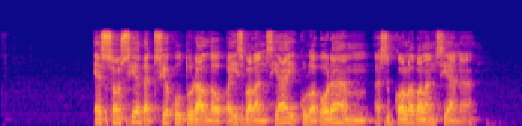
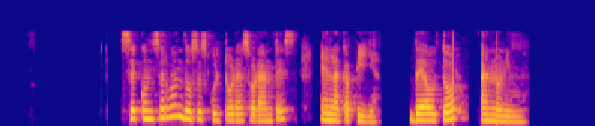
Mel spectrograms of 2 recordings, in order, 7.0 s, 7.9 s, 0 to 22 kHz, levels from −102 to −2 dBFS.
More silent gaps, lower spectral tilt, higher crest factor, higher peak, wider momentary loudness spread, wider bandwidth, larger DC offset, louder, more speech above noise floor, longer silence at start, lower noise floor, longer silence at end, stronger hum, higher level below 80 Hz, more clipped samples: second, none vs 4.16-4.26 s, 5.09-5.44 s, 6.25-6.35 s; second, -3.5 dB/octave vs -6 dB/octave; about the same, 18 dB vs 16 dB; about the same, -4 dBFS vs -2 dBFS; second, 11 LU vs 14 LU; about the same, 8.4 kHz vs 8 kHz; neither; second, -20 LUFS vs -17 LUFS; second, 60 dB vs over 73 dB; second, 1.25 s vs 1.65 s; second, -80 dBFS vs under -90 dBFS; second, 0.65 s vs 0.95 s; neither; about the same, -58 dBFS vs -58 dBFS; neither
